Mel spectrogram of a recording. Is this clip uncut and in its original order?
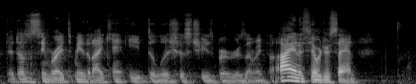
yes; 0 cuts

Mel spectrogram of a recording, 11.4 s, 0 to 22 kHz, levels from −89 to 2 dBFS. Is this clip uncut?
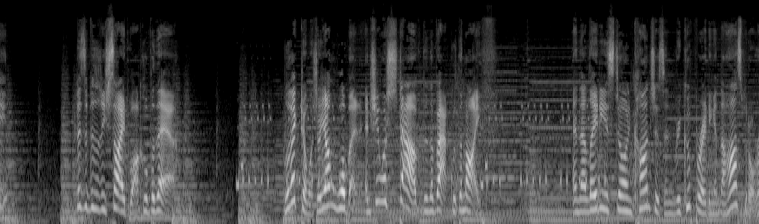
no; 1 cut; at 5.1 s

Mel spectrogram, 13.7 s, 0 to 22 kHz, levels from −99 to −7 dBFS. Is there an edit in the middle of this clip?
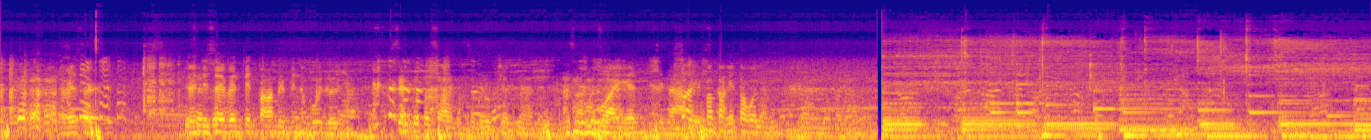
no; 0 cuts

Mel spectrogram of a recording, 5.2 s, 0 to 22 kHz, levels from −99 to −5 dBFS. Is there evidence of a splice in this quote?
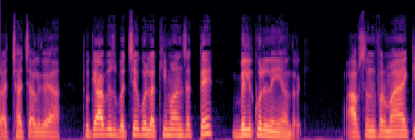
yes; 1 cut; at 4.2 s

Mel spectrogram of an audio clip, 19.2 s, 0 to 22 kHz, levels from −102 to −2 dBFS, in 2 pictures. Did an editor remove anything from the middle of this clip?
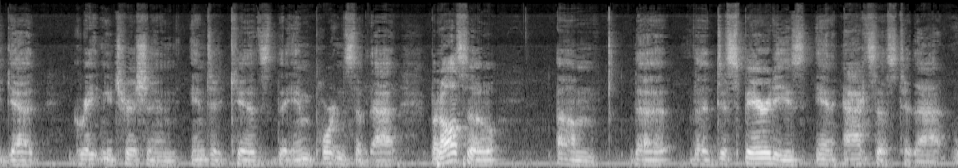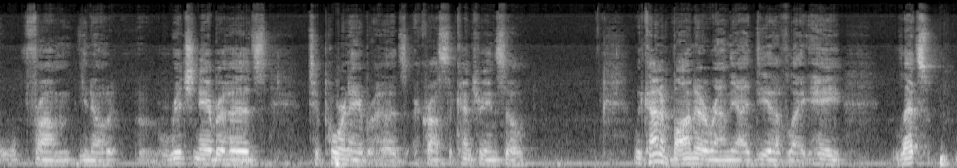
no; 0 cuts

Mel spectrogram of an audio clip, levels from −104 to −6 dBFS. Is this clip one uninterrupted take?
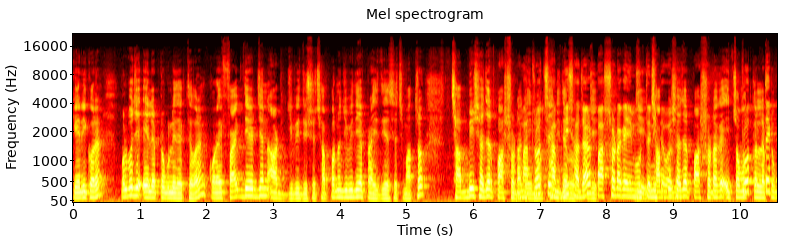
yes; 0 cuts

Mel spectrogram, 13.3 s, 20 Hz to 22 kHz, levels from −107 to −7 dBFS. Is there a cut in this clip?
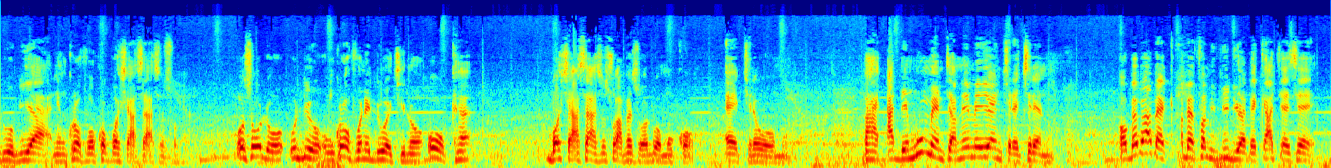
no; 0 cuts

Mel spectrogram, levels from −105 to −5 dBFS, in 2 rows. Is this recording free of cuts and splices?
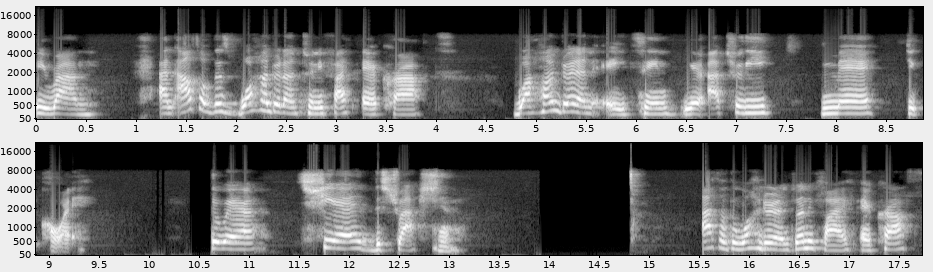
yes; 0 cuts

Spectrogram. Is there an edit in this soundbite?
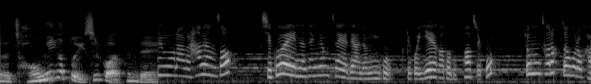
yes; 1 cut; at 1.6 s

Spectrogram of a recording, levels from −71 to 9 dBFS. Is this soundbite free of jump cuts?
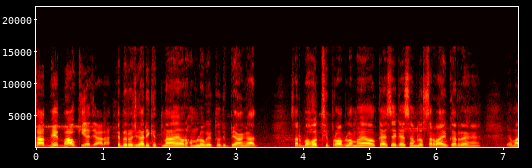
no; 1 cut; at 1.2 s

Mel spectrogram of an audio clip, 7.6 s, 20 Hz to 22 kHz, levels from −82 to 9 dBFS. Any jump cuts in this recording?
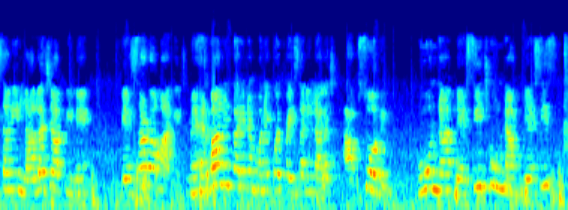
yes; 1 cut; at 2.4 s

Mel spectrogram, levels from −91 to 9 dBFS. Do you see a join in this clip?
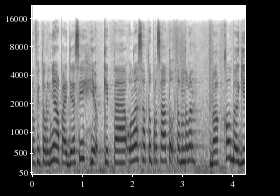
yes; 1 cut; at 3.4 s

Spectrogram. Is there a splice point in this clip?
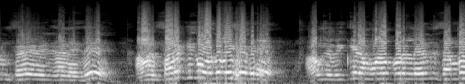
yes; 2 cuts; at 1.2 s, 2.9 s

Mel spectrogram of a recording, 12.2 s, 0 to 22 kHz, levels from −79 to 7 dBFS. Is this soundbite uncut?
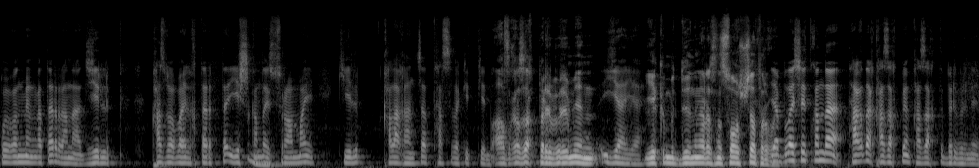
no; 2 cuts; at 6.1 s, 10.6 s

